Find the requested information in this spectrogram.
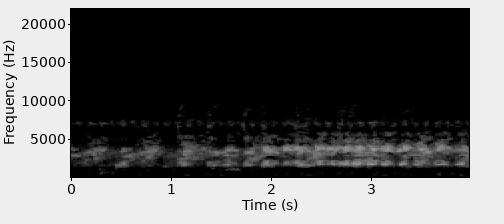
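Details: Frog calling in a dense, continuous high-pitched chorus of rapid trilled notes, with intensity swelling and dipping across the four seconds and no other clear sounds.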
